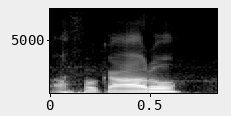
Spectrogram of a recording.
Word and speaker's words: affogato: I think it's pronounced affogato.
